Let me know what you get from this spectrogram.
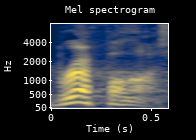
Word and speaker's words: brephos: It's an interesting Greek word, brephos. Sounds like the word breakfast, B-R-E-P-H-O-S.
